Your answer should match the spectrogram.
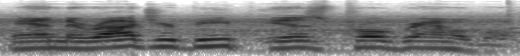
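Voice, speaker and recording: A man giving a casual, unscripted walkthrough of some gear, in a halting, matter-of-fact way. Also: fairly high pitch, noisy background. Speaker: radio hobbyist demonstrating gear.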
